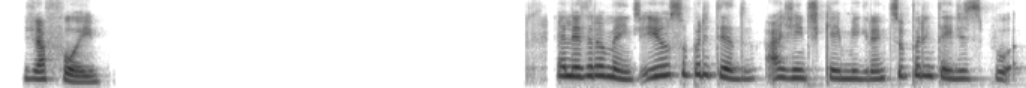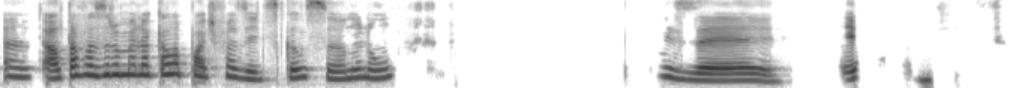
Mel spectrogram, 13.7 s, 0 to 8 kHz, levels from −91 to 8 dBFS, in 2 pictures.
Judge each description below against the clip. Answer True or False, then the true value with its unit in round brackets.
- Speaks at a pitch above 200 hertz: True (250 Hz)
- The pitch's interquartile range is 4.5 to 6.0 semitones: True (5.4 semitones)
